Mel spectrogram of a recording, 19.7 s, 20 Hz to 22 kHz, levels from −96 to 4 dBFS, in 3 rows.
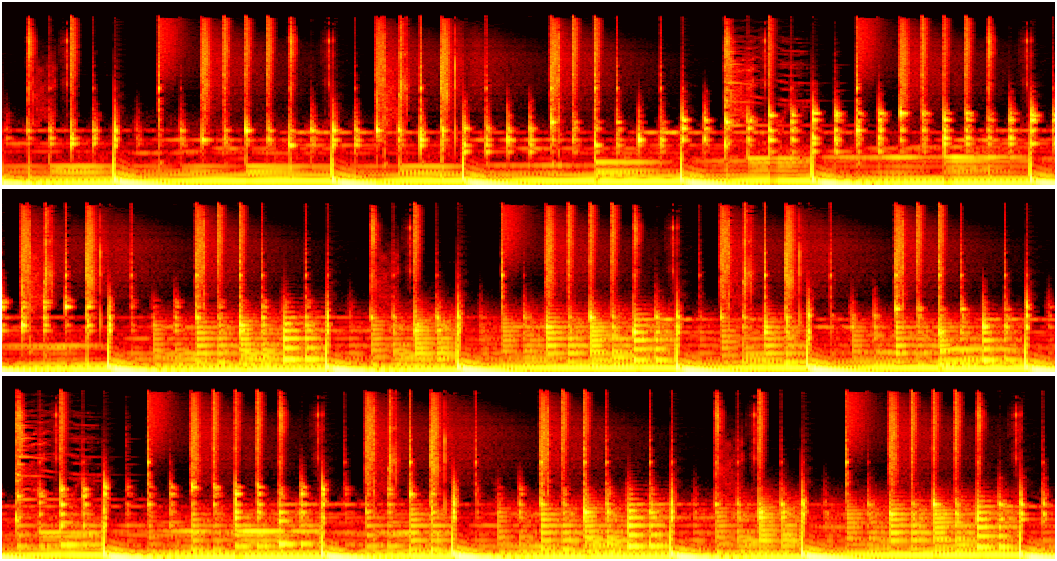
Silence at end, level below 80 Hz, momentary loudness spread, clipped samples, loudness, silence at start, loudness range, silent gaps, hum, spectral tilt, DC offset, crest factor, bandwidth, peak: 0 s; -16 dBFS; 4 LU; under 0.1%; -17 LUFS; 0 s; 1 LU; none; none; -5 dB/octave; under 0.1%; 14 dB; 17 kHz; 0 dBFS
